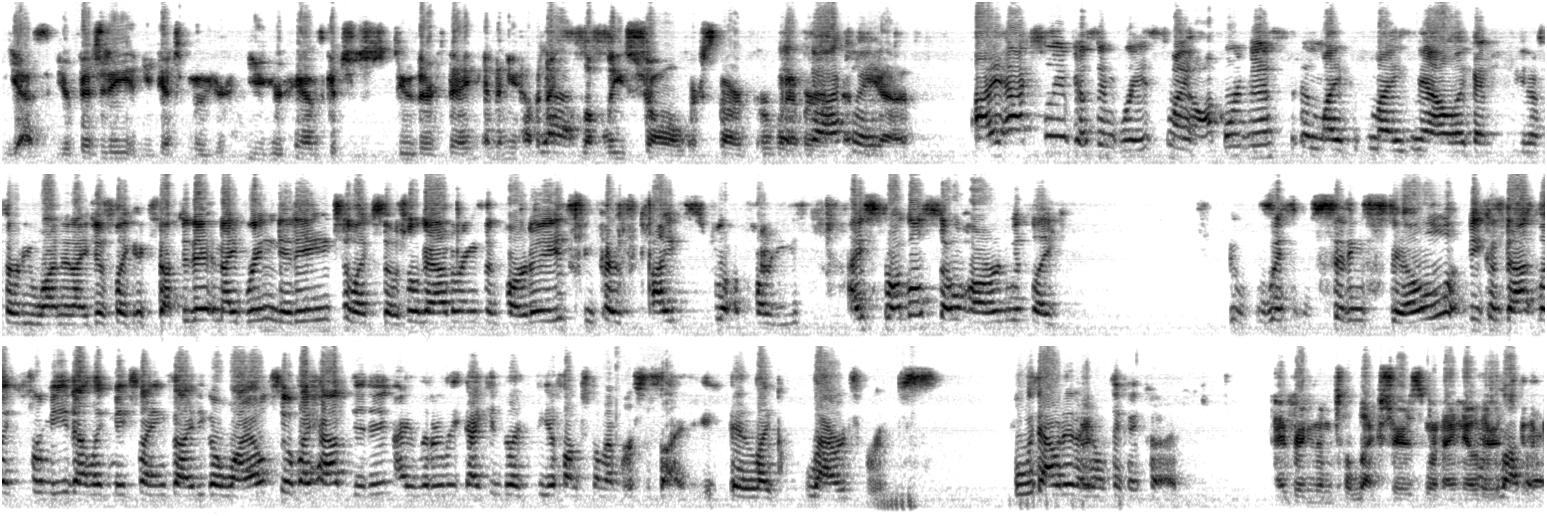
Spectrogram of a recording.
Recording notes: On this episode, I had a conference call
